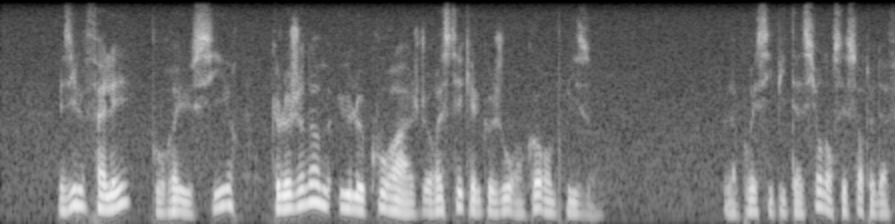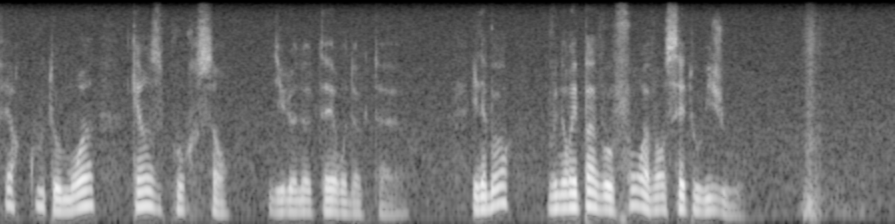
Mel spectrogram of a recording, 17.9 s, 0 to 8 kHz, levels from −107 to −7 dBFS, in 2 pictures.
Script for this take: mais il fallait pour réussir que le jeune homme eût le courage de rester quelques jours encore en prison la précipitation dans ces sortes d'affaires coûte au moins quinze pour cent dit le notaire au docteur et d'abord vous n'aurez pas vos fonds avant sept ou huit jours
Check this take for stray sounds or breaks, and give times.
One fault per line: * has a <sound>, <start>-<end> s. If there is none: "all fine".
* has a whoosh, 16.9-17.6 s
